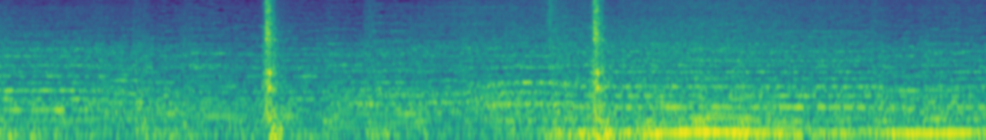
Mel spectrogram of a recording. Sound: car doors closing

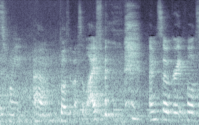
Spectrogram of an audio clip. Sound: laughing

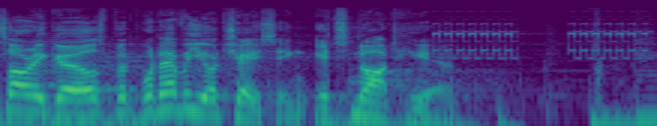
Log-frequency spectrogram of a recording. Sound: beeping

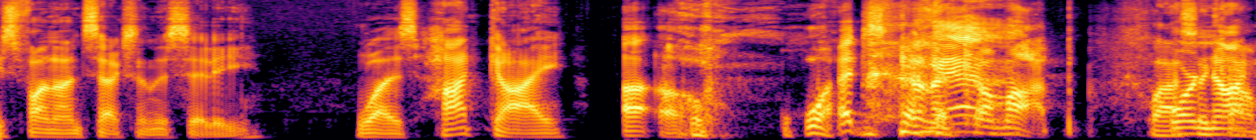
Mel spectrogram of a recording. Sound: laughs

